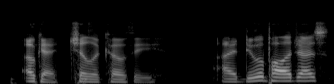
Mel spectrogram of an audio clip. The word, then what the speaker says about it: Chillicothe: now you're you're all good uh chili uh Chillicothe is that correct okay Chillicothe I do apologize it's some of these towns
